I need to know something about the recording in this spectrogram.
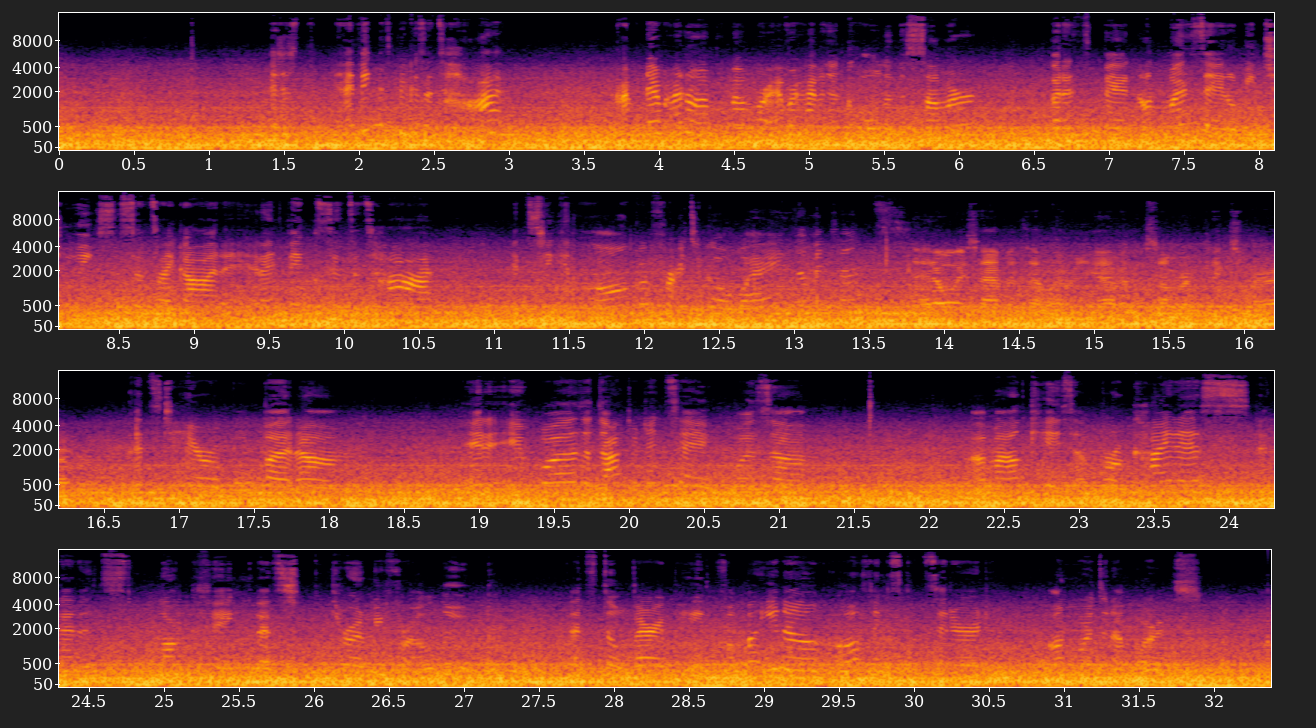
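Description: Steady road and engine noise inside the cabin of a car driving on a highway, a constant low rumble under a woman's talking.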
